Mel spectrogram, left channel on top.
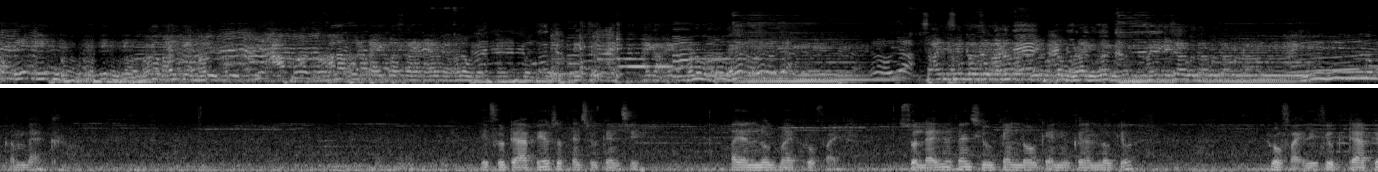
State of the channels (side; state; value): both; different; correlation 0.00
